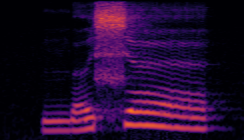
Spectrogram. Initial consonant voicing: voiced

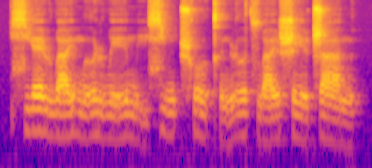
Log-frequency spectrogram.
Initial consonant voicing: voiceless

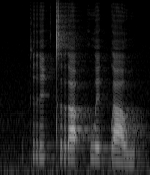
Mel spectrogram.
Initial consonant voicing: voiceless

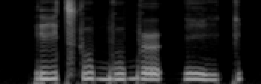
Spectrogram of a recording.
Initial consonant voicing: voiced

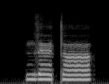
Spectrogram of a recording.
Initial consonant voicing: voiced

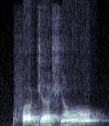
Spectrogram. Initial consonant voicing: voiceless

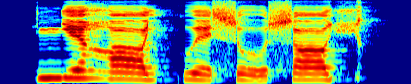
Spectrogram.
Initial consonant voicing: voiced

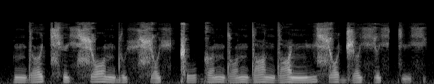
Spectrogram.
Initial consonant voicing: voiced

